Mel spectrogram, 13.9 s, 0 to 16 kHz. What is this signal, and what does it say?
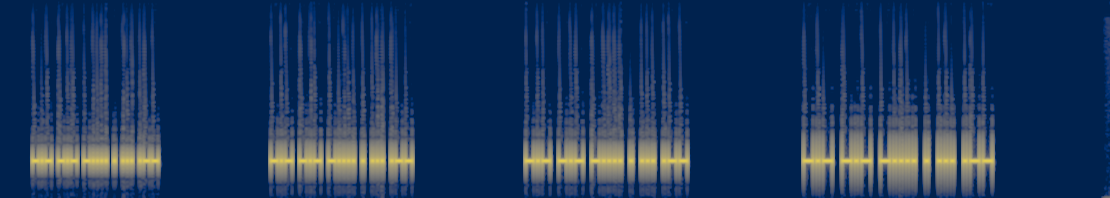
Morse code, heard as a keyed tone, about 35 wpm, 700 Hz. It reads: KK6ESW KK6ESW KK6ESW KK6ESW
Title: Speed Racing - USA 2x3 Call Signs 30wpm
